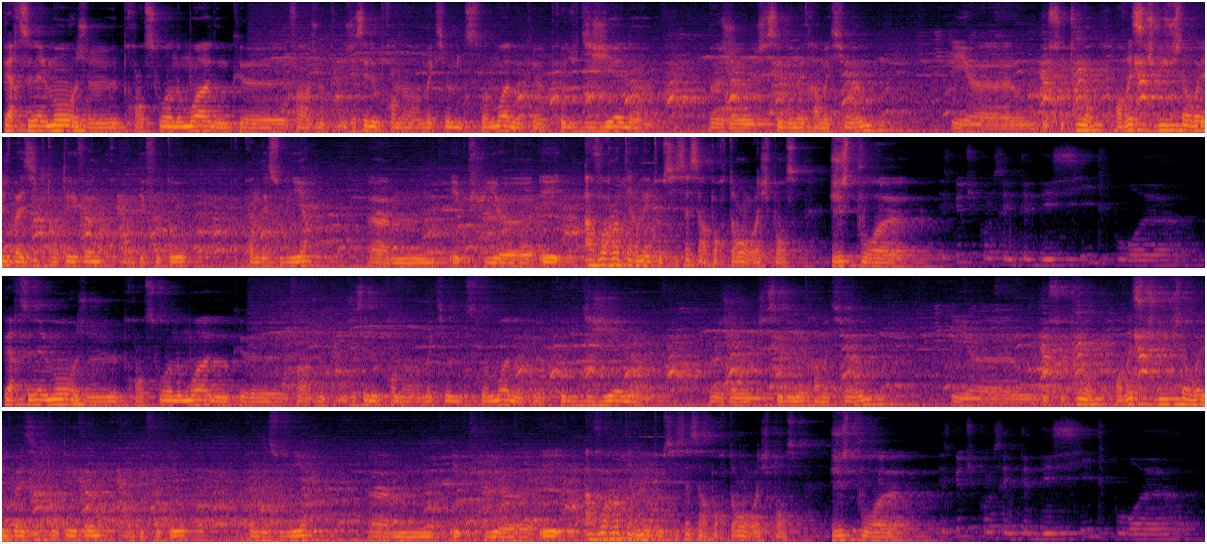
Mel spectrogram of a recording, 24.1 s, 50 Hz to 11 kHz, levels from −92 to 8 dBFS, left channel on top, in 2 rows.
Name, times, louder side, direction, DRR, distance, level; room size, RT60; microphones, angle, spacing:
voice 1, 0.0-8.8 9.5-14.1 14.5-15.2 15.7-20.0 20.3-21.1, left 1 dB, 55° left, 1.5 m, -26 dB
sound 1, 2.4-18.6, left 1 dB, 10° left, 4.4 m, -33 dB
voice 2, 21.4-23.9, equal, 5° right, 3.9 m, -45 dB
25.5 x 22.0 x 8.2 m
head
